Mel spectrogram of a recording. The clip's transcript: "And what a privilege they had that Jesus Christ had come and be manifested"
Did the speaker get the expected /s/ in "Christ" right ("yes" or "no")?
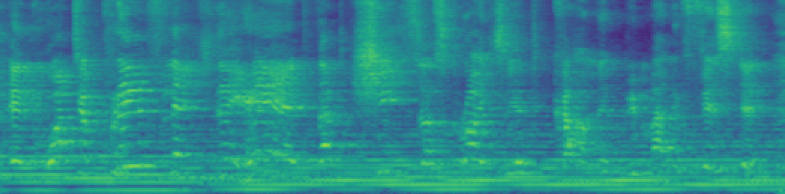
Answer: no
